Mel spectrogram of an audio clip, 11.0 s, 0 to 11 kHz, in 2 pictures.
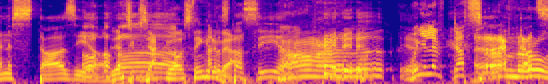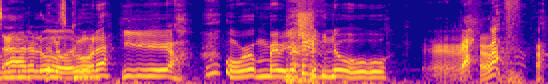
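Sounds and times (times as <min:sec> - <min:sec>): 
speech: 0:00.0 - 0:10.9
laughter: 0:00.8 - 0:10.9
person imitating dog barking: 0:09.7 - 0:10.9.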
